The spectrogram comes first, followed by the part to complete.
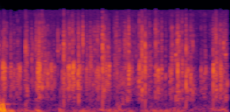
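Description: An audience applauding, many hands clapping at once.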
